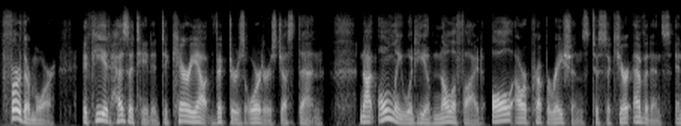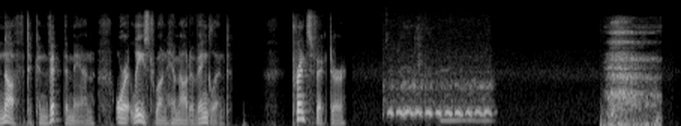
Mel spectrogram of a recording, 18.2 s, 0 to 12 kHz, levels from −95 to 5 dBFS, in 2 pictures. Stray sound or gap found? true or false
true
